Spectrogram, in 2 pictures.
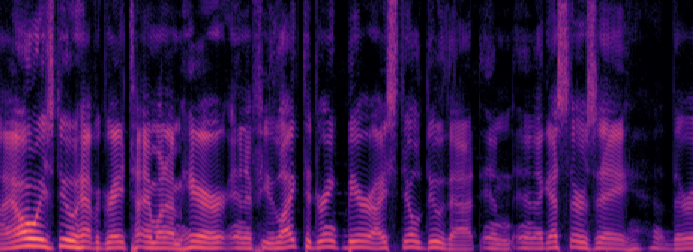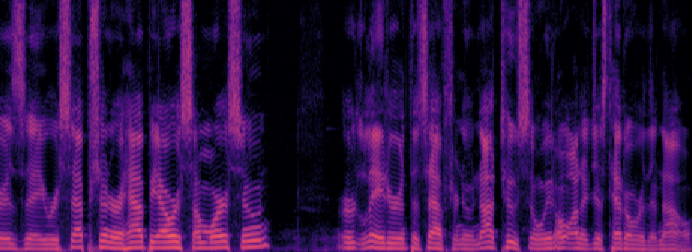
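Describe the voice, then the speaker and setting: This man has a high pitch with ordinary pitch variation. He speaks at a moderate pace with an American accent. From US Midwest, northern Minnesota. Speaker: livestock judge. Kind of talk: casual chat.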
